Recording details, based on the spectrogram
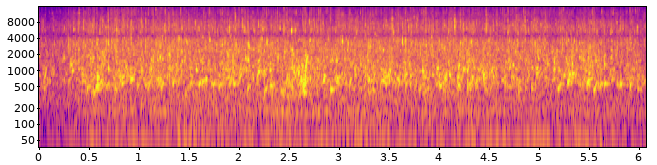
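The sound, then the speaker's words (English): A stream of running water trickles and babbles steadily, a continuous bright rushing wash with no pauses and no voices. “Doesn't that sound refreshing? Doesn't it sound somewhat invigorating? Does it kind of put you in the mood to want to get you a nice glass of clean, fresh water?”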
